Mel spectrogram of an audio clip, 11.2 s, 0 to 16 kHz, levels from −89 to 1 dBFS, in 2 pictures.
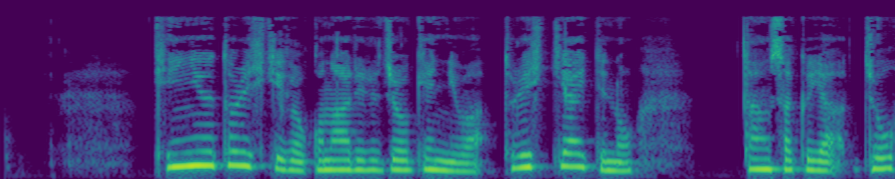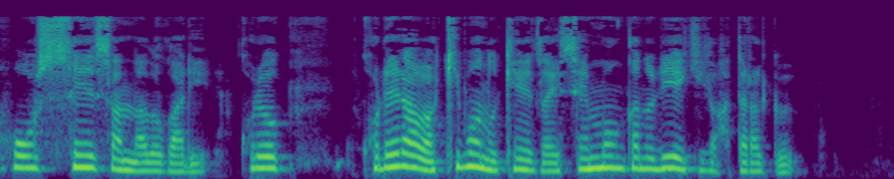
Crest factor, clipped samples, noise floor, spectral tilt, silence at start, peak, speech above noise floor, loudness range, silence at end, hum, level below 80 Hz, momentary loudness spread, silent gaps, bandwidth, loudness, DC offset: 20 dB; under 0.1%; -72 dBFS; -5.5 dB/octave; 1 s; -2 dBFS; 51 dB; 3 LU; 0.65 s; none; -64 dBFS; 12 LU; none; 11.5 kHz; -21 LUFS; under 0.1%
